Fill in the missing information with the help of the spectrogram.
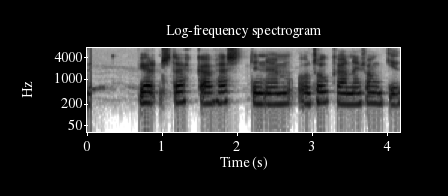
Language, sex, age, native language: Icelandic, male, 12, Icelandic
